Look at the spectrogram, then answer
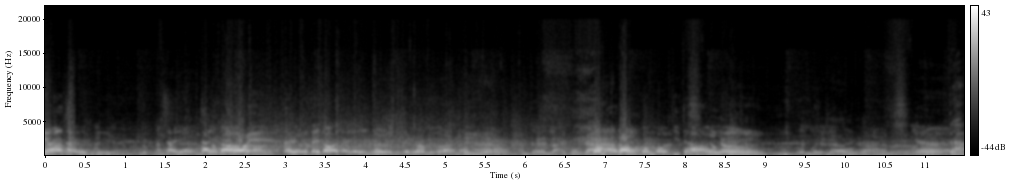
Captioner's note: sobbing, inaudible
